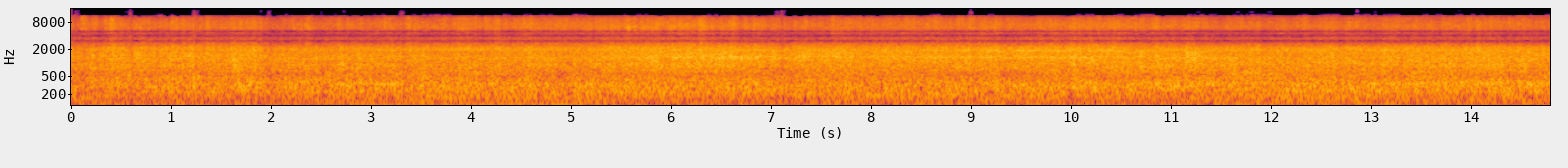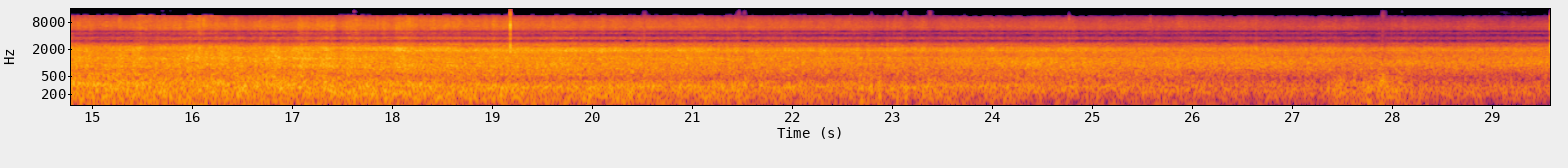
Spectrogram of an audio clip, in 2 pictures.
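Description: Freight train of pressurised powder-tank wagons rolling past on the rails: steady wheel-on-rail noise that fades over the last several seconds as the final wagon draws away.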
